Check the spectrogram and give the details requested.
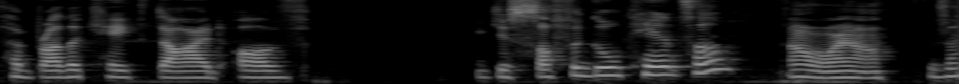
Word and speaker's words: esophageal: On July 17th, her brother Keith died of esophageal cancer. Oh, wow. Is that how you say it? Esophageal?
